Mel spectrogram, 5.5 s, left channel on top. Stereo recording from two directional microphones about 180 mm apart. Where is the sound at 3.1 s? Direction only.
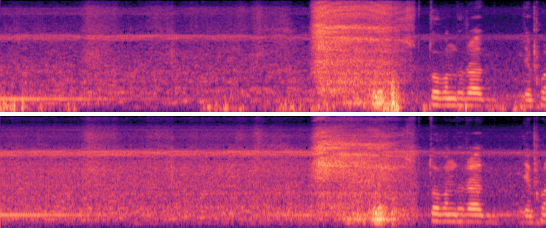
60° left (ahead or behind).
